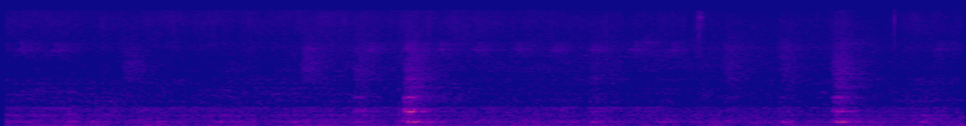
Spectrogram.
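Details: Dwarf honey bees (Apis florea) in a garden in Bangalore, India, make a steady, low droning hum, with a couple of brief louder knocks.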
